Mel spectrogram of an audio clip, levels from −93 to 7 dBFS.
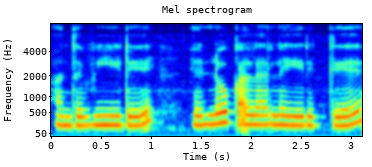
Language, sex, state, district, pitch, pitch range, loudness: Tamil, female, Tamil Nadu, Nilgiris, 200 Hz, 195-210 Hz, -17 LUFS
